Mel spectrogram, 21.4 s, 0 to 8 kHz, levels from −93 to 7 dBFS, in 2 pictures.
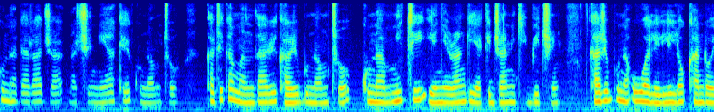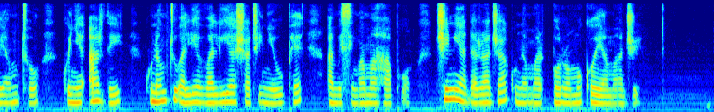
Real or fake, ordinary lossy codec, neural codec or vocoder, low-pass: fake; MP3, 64 kbps; vocoder, 44.1 kHz, 80 mel bands, Vocos; 7.2 kHz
